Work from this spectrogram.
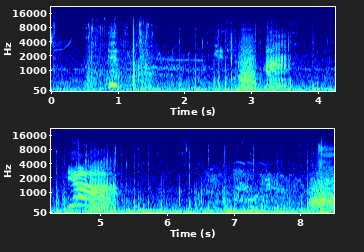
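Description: A horse in the Elder Scrolls Online video game clip-clops along and gives a rising whinny partway through, fairly quiet game audio with no speech.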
